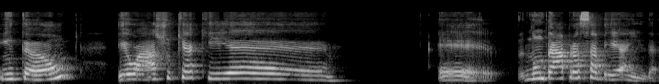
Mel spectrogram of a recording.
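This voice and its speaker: A woman speaks very slowly at a high pitch, with long, frequent pauses. Her pitch varies in an ordinary way. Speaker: tax law professor. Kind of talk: lecture.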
